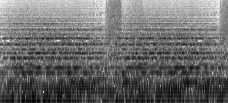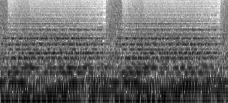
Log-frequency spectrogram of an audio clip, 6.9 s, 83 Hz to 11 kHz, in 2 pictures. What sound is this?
140 bpm sound fx 5
140 bpm dubstep sound fx
140-bpm, dubstep, sound-fx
